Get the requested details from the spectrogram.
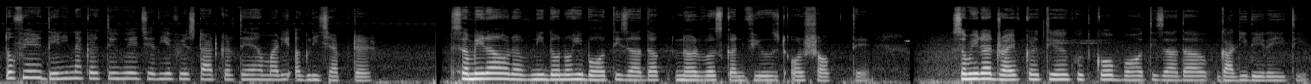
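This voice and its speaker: A woman's voice: a little high, moderate pace, dark tone. A woman storyteller narrating a love story in a chatty way, mixing in English words.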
